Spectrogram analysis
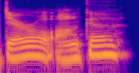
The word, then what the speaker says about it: Darryl Anka: I think part of your live I was on the other day, you were talking about, is it Darryl Anka?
